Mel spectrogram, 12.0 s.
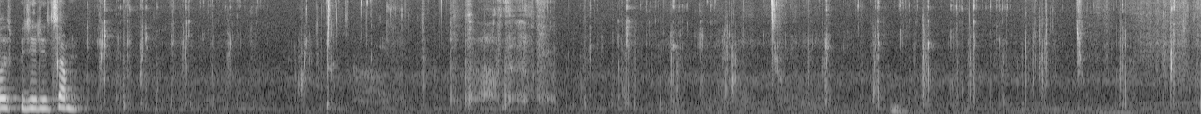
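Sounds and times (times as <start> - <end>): close-up chewing: 0.9 - 12.0
wet mouth clicks and smacks: 1.0 - 4.6.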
